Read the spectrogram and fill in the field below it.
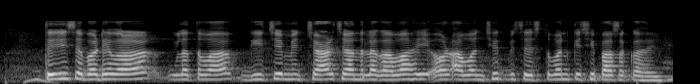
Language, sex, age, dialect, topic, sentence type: Magahi, female, 25-30, Western, agriculture, statement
